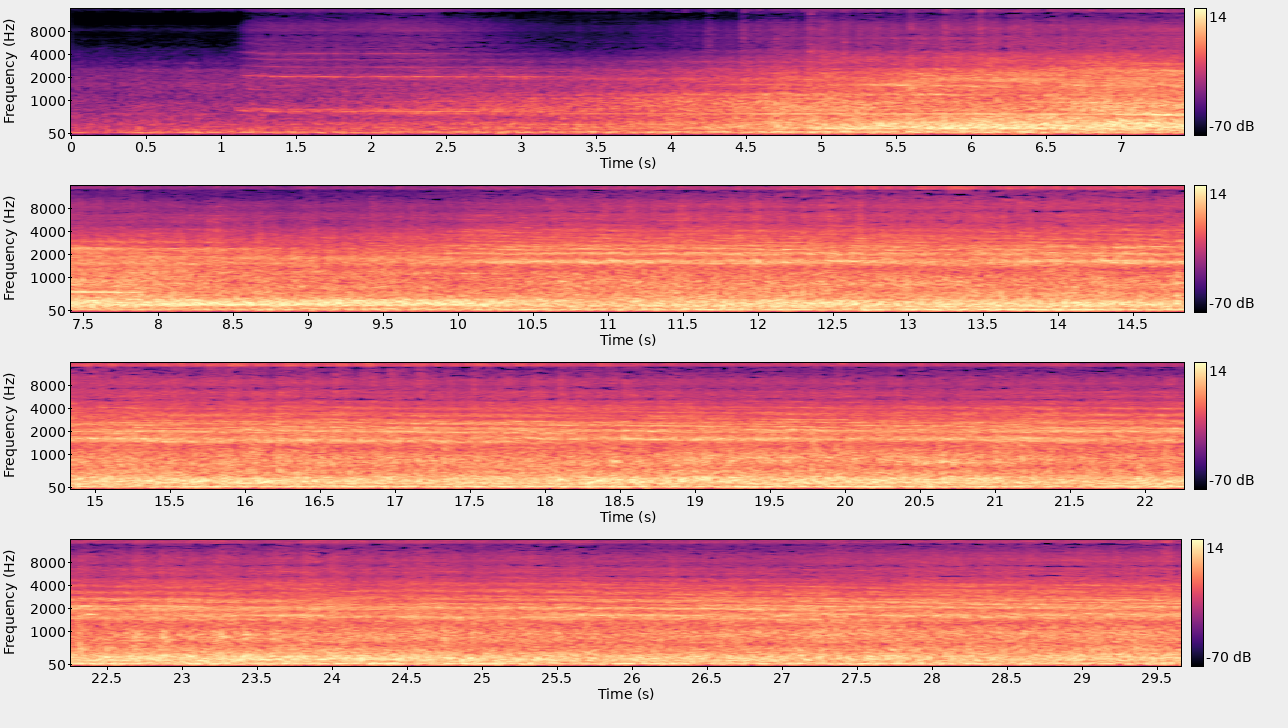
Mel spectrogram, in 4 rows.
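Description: Freight train hauled by 2ES5K Ermak electric locomotives approaching and passing, swelling over about five seconds, with a tone that slides slightly down in pitch. Then a long string of open freight wagons rolls by with a steady rumble and wheel clatter.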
